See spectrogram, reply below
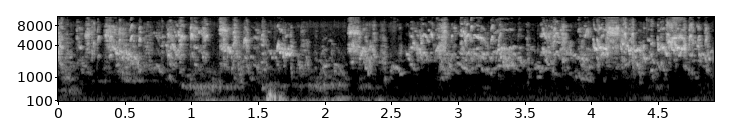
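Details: Chirping budgies, a colourful breeding pair and family, pour out continuous rasping warbles and chirps, with one louder squawk-like note early on amid the steady chatter.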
